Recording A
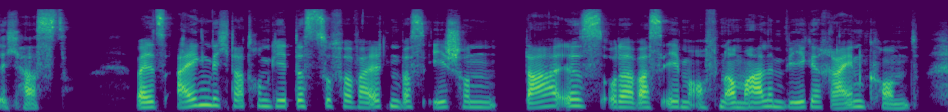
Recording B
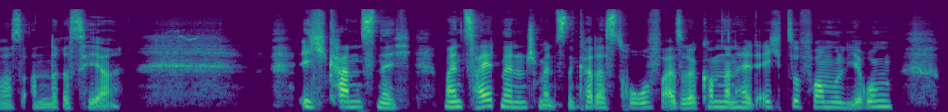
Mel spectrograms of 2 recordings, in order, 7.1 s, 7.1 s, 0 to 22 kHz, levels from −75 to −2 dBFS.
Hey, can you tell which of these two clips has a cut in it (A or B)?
B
